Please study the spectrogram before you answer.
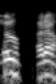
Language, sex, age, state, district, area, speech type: Malayalam, male, 45-60, Kerala, Kottayam, urban, conversation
